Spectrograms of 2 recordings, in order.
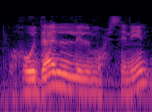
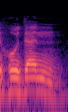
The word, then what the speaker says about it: هُدًى لِلْمُحْسِنِينَ: Again, you don't say hudan. If you said hudan, then that would be incorrect.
